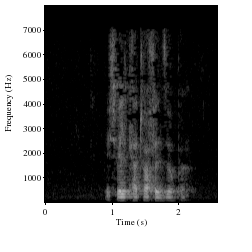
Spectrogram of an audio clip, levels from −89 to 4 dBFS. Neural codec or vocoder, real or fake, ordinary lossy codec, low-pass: none; real; MP3, 32 kbps; 7.2 kHz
